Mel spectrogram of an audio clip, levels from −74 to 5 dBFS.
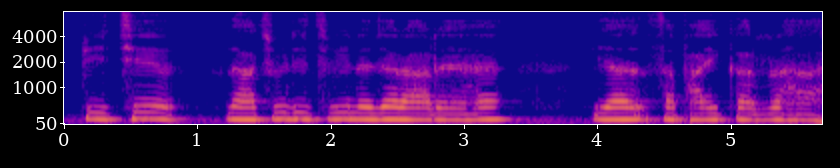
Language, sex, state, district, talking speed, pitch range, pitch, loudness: Angika, male, Bihar, Begusarai, 105 wpm, 155-165 Hz, 160 Hz, -30 LUFS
